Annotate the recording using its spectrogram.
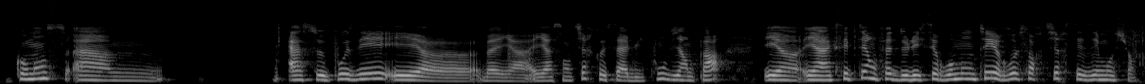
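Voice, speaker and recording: A woman speaks very slowly at a fairly high pitch with ordinary variation. The background is quiet. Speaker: tarot card reader. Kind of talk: tarot reading. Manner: hesitant, many fillers.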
